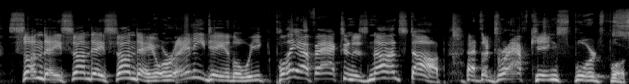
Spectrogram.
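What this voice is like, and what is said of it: Demolition derby announcer voice. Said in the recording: “I'll do the DraftKings read as if I'm a derby car announcer, a demolition derby announcer.”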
